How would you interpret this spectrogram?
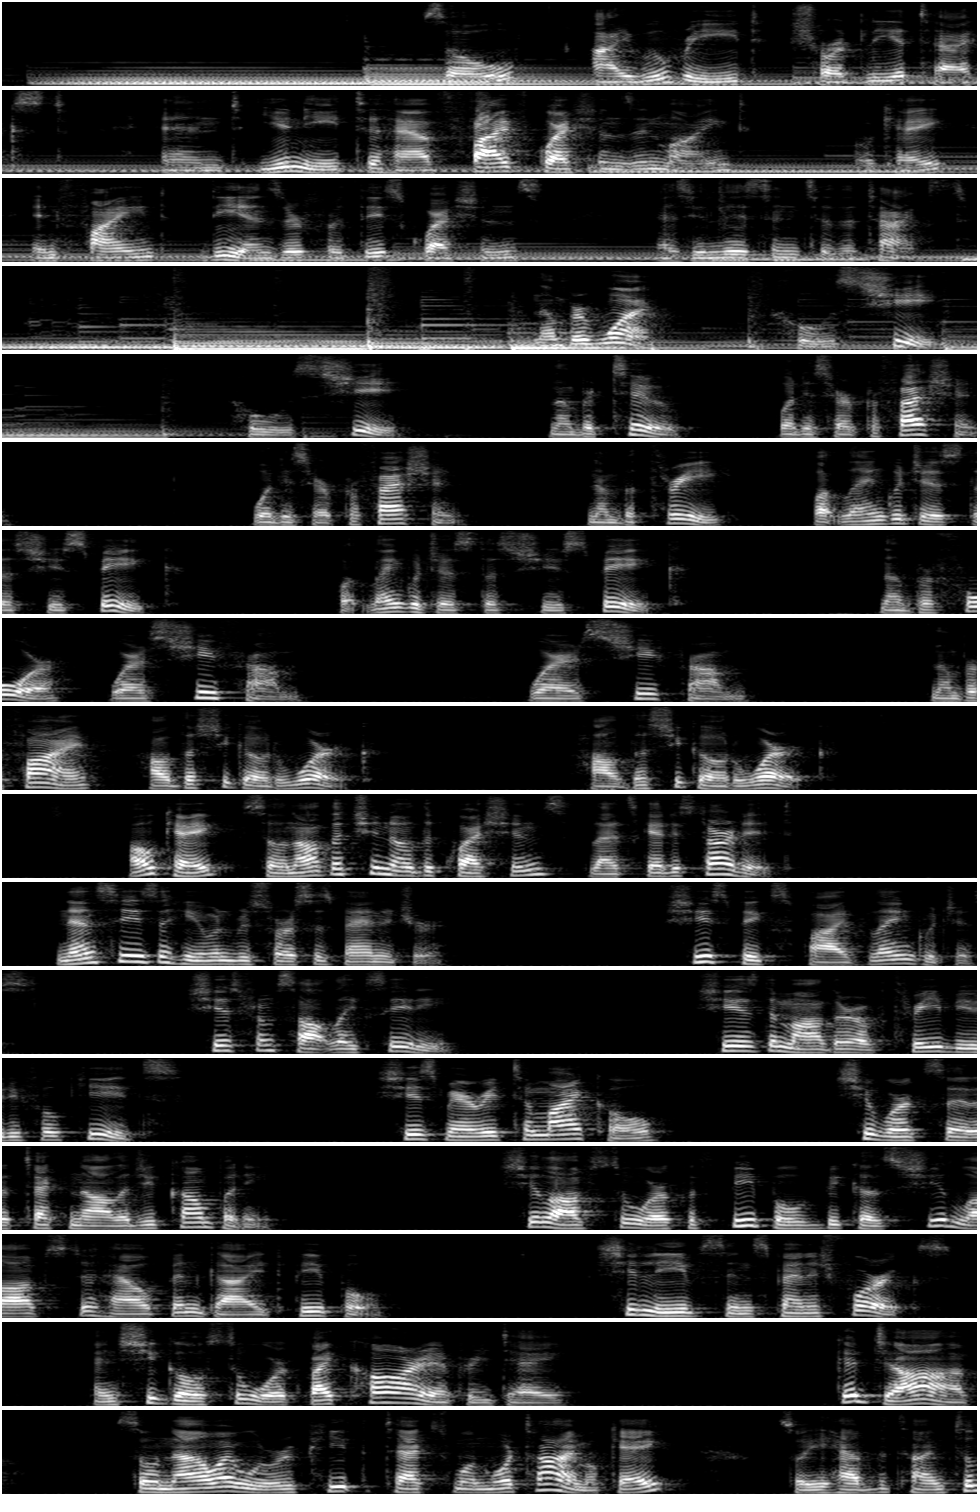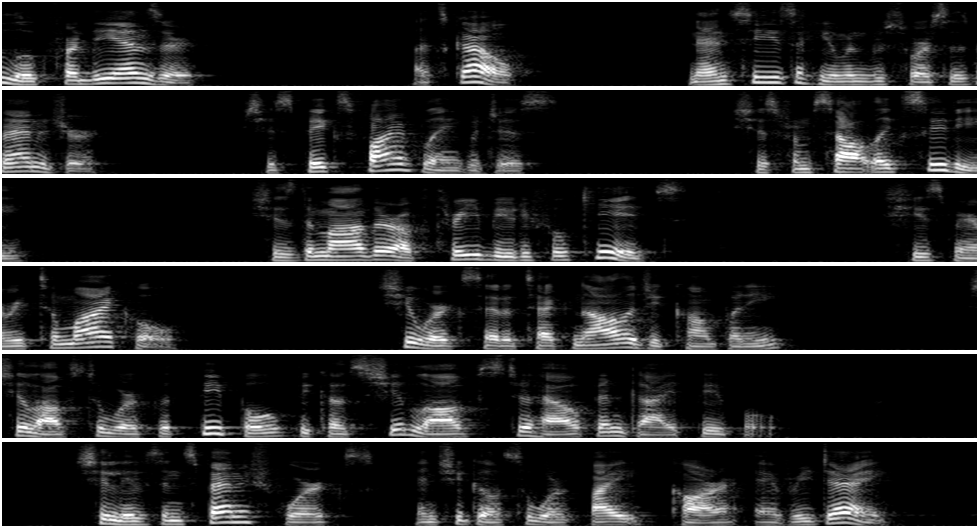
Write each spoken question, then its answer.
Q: who's she?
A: She's Nancy.

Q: what is her profession?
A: She's a human resources manager.

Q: where's she from?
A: She's from Salt Lake City.

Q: how does she go to work?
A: She goes to work by car every day.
